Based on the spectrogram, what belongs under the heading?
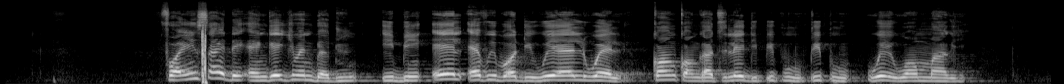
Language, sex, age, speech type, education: Nigerian Pidgin, male, 30-45, spontaneous, tertiary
